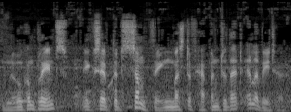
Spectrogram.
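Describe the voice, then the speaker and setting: An actor playing a loyal, experienced airline chief in a radio drama, with a clipped, emphatic and assured manner. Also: male voice, fairly low pitch, expressive, fairly quick, noisy background, close to an everyday voice. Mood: dry, polite. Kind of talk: BBC radio drama acting.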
